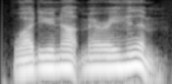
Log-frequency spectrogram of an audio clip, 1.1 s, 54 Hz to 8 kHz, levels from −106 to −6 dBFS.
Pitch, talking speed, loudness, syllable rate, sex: 125 Hz, 315 wpm, -14 LUFS, 7.1 syllables/s, male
